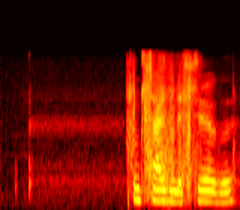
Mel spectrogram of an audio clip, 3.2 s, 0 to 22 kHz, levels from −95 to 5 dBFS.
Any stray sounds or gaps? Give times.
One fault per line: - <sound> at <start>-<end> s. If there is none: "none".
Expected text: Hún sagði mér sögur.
none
